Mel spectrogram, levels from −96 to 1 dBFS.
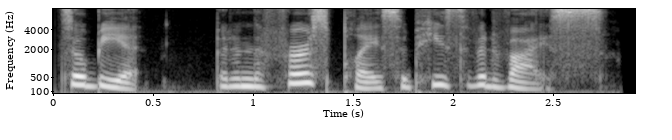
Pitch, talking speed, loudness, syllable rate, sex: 220 Hz, 245 wpm, -18 LUFS, 6.7 syllables/s, female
